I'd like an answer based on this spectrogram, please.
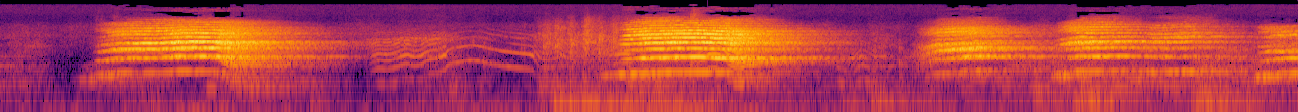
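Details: Six-day-old Staffordshire Bull Terrier puppies give loud, high, nasal crying squeals about a second long in bursts, with a thinner whine that slides up and then down.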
